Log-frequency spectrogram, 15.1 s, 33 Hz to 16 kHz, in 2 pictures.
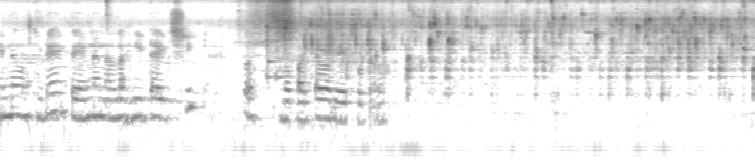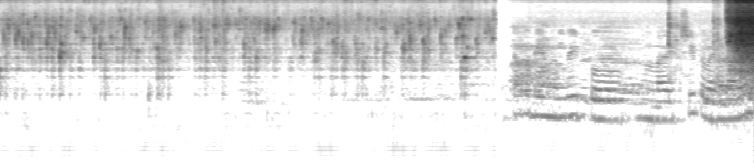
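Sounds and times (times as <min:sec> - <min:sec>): spices sizzling in hot oil: 0:02.4 - 0:12.6, 0:14.8 - 0:15.0.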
